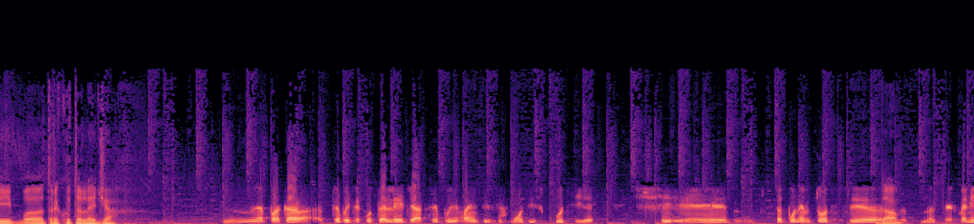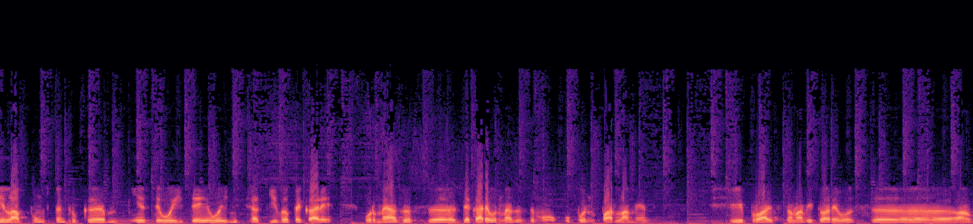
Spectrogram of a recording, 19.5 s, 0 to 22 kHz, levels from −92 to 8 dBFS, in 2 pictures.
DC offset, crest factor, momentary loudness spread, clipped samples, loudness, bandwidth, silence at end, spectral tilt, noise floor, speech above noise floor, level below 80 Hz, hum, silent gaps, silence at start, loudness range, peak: under 0.1%; 16 dB; 10 LU; under 0.1%; -15 LUFS; 14.5 kHz; 0 s; -7.5 dB/octave; -38 dBFS; 23 dB; -40 dBFS; none; none; 0 s; 3 LU; 0 dBFS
